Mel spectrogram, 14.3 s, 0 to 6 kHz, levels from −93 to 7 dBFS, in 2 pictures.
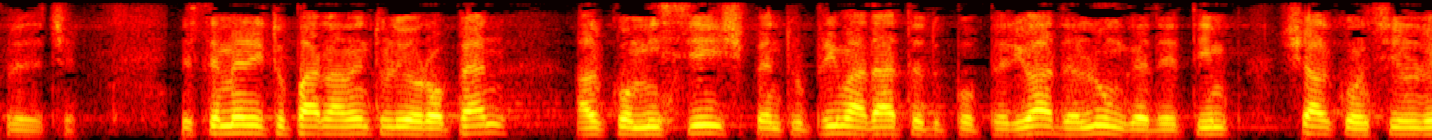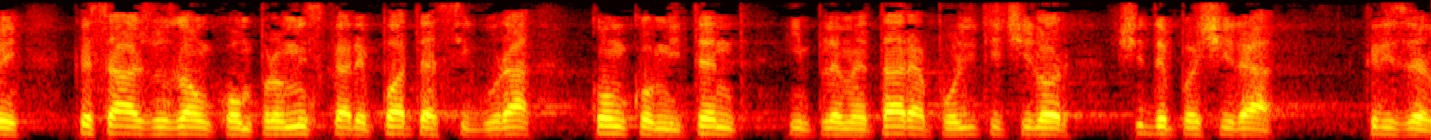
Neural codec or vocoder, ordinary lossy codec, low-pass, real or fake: none; none; 5.4 kHz; real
